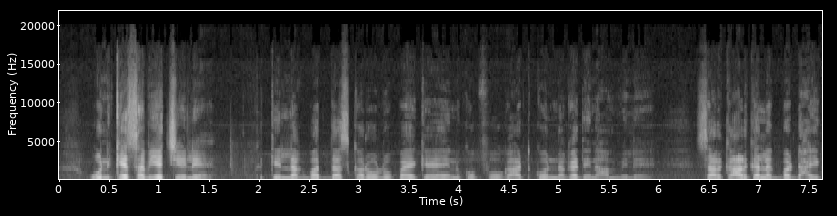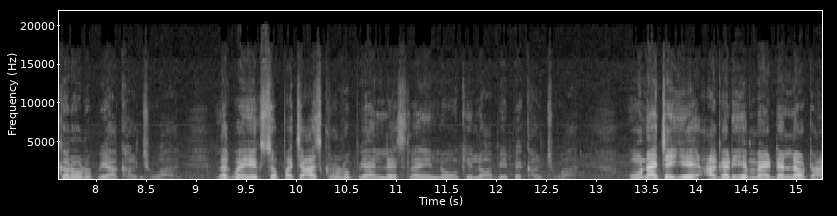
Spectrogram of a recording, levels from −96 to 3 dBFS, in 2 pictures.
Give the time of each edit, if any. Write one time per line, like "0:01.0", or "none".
0:02.0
